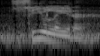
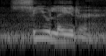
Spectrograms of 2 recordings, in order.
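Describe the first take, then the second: First: It is said in an American accent. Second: The same.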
